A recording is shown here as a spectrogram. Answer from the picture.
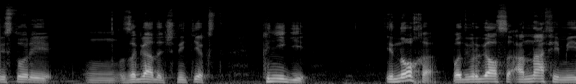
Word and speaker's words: Енох: Впервые понятие Алам Хаба встречается в так называемой книге Еноха, а именно в главе 71, в стихе под номером 15. Книга Еноха считается самым известным ветхозаветным апокрифом. Еще иногда произносится Энох через «э».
